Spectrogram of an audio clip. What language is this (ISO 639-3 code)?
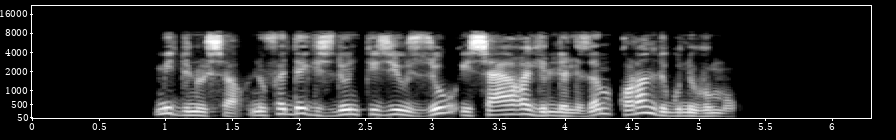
kab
